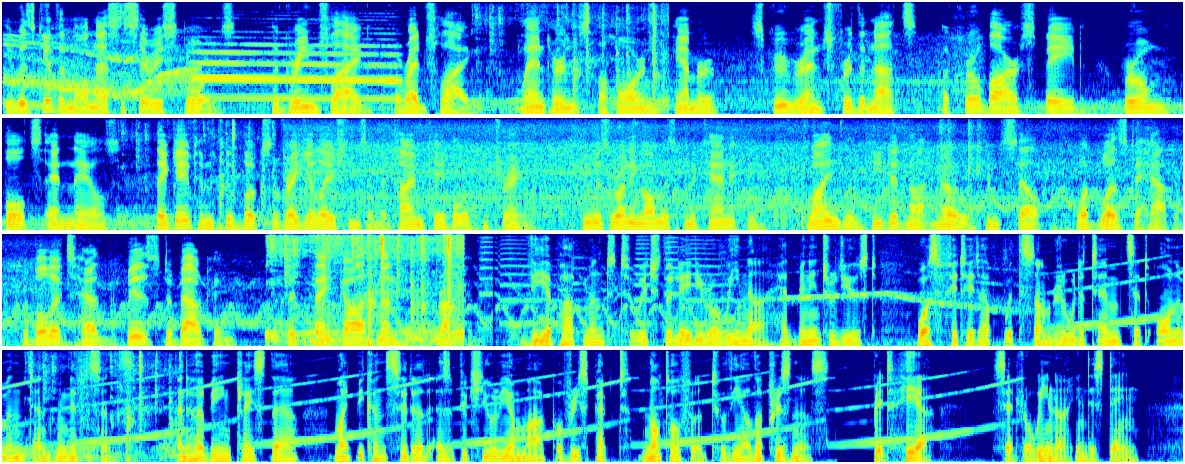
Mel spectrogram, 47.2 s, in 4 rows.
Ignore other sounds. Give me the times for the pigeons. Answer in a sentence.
The pigeons can be heard from 4.7 to 6.7 s, from 12.9 to 14.6 s, from 26.2 to 28.2 s and from 35.6 to 37.2 s.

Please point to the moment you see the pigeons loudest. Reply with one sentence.
The loudest moment of the pigeons is at 28 seconds.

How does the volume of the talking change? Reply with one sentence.
The loudness of the talking stays about the same.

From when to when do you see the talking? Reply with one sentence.
You can hear the talking from 0.0 to 47.1 s.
